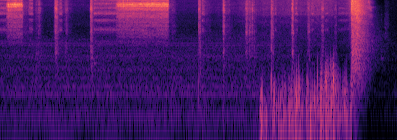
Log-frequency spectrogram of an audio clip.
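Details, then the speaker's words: GE Monitor Top CA refrigerator float chamber, empty, with air injected from a hose: air hisses and rushes steadily through without shutting off. The worn needle valve seat is letting it bypass. "So if air comes through here, then the float is bypassing. You can hear that, it's bypassing."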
